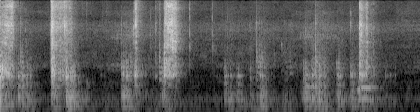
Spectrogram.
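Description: A utensil clinks and scrapes against a bowl while bread omelette batter with fenugreek leaves is mixed, in irregular bursts of rattling strokes that sound close by.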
